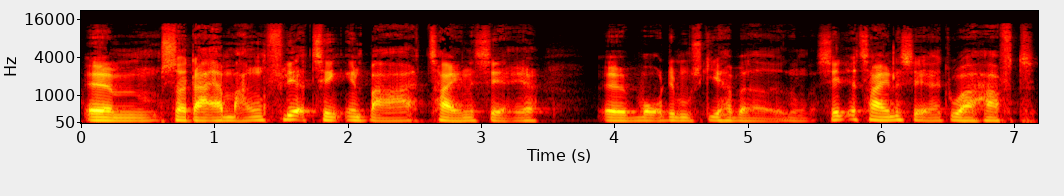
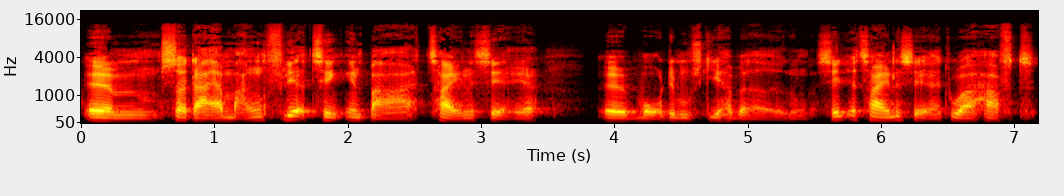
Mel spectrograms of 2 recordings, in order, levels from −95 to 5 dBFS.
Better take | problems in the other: first | thin; somewhat; fading below 250 Hz

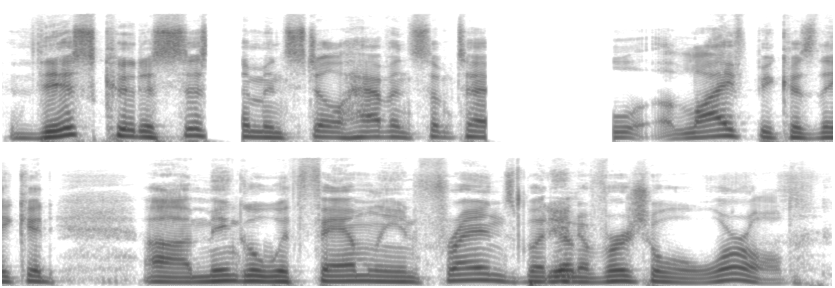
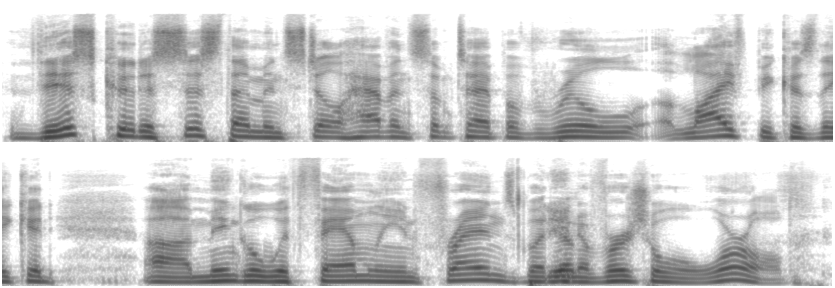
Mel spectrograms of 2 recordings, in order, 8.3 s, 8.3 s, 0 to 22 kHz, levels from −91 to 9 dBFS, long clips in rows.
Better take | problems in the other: second | audio cutting out; at 1 s and at 2.5 s for 0.5 s

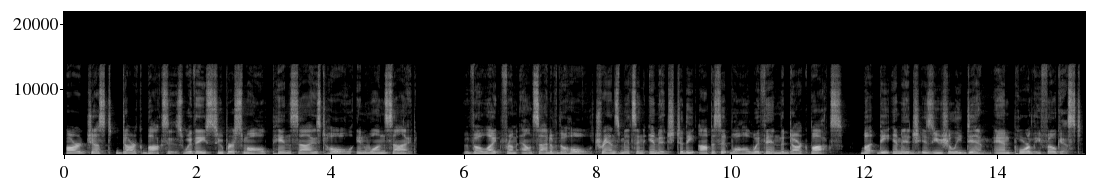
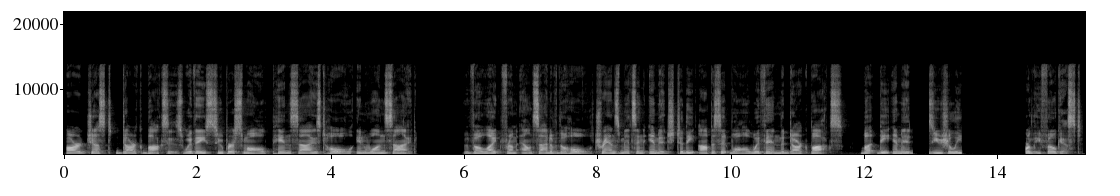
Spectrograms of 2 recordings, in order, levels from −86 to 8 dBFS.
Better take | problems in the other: first | audio cutting out; at 13 s for 1 s

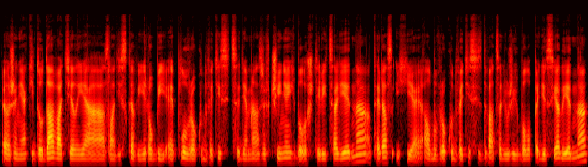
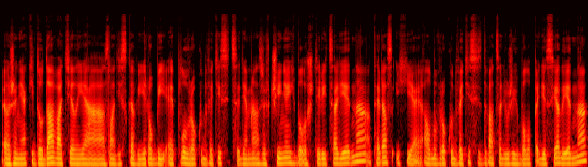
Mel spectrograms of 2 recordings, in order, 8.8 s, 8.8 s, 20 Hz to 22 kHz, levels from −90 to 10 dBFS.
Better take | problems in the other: second | thin; very; fading below 350 Hz

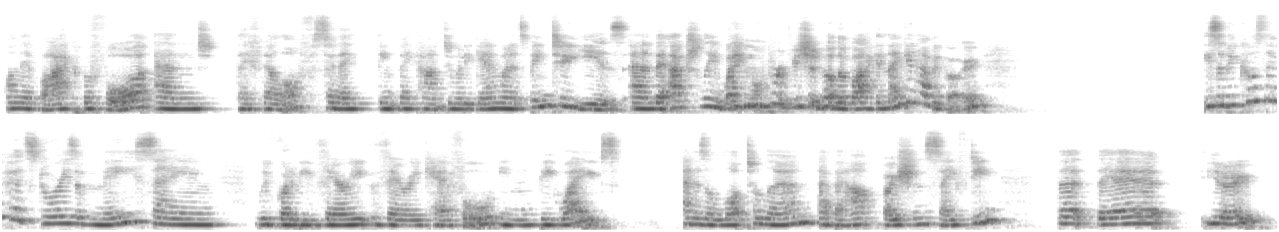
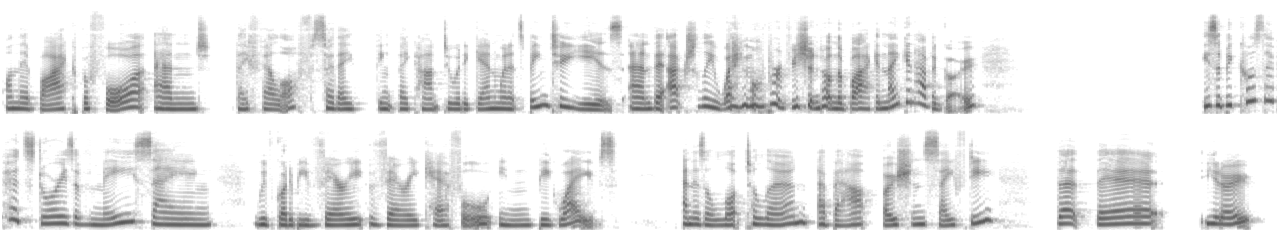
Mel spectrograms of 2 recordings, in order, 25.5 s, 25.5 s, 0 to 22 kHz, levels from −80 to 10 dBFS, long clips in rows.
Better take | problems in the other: second | off-mic speech; far // room echo; slight; dies away in 0.3 s

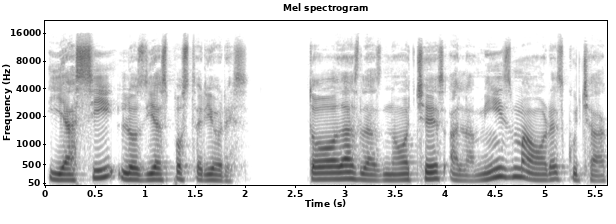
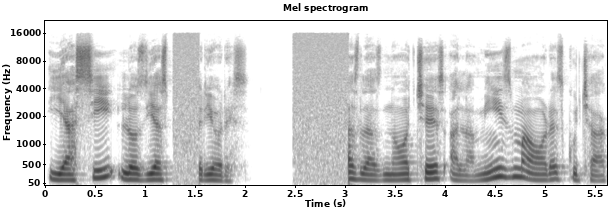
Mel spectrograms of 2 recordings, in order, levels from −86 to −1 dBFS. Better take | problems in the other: first | audio cutting out; filled with static; at 1.5 s and at 2.5 s for 0.5 s

